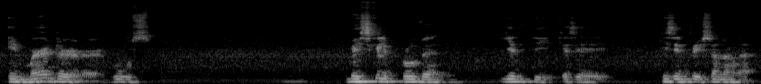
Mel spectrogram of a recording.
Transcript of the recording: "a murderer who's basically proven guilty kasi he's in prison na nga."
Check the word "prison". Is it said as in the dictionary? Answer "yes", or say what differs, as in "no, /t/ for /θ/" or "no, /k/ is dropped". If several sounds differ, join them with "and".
no, /s/ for /z/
